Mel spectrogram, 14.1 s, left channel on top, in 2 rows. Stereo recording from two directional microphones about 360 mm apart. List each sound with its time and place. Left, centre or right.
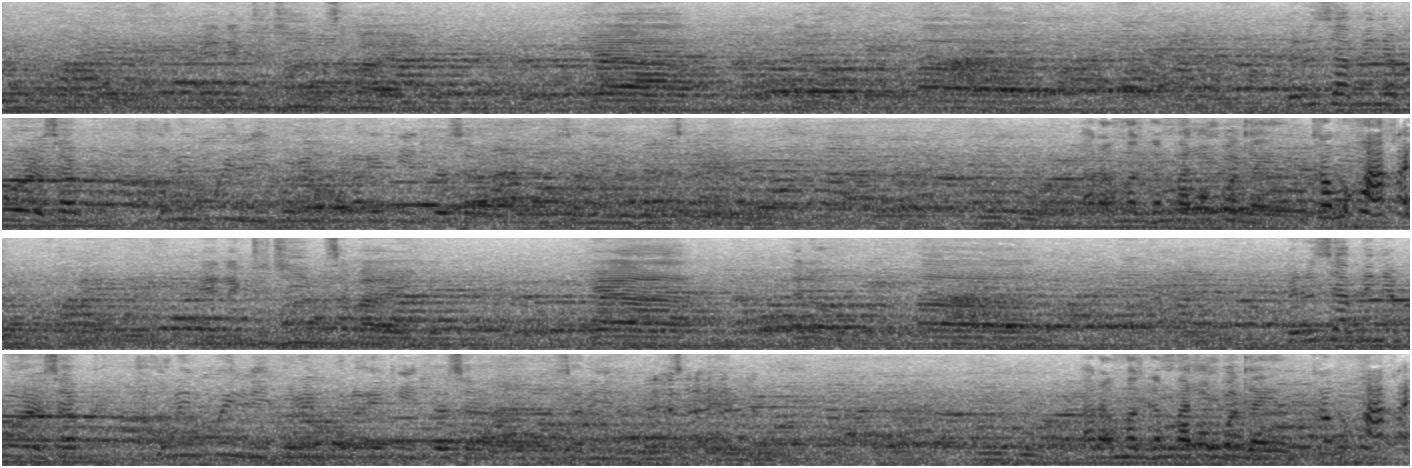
3.0 s a sound: centre
12.5 s speech: right
13.6 s chatter: centre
